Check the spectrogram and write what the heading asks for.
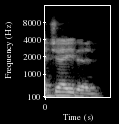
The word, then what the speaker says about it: JXDN: Yeah, Jaden. But you'll notice it's me.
